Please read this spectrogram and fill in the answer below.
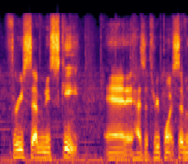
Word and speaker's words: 370Zki: and that's pretty cool it's called the 370z ki pronounced 370 ski and it has a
